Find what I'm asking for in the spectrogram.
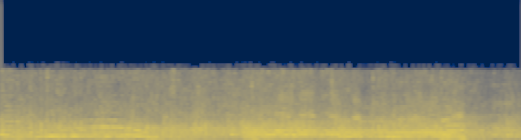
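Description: Studio audience applause on an Indonesian television comedy talk show, a dense steady wash of clapping mixed with crowd laughter and overlapping voices, fading slightly near the end.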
